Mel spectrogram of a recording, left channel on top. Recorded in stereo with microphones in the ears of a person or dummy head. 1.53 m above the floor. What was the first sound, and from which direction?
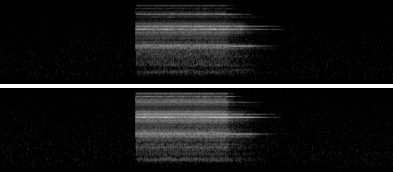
A phone ringing, 20° right (ahead or behind).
